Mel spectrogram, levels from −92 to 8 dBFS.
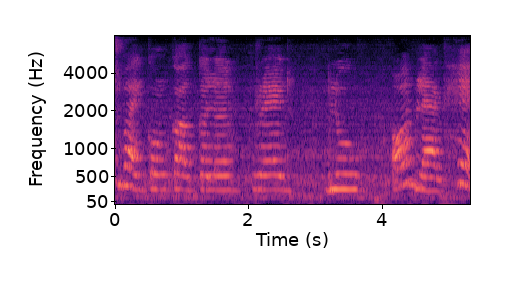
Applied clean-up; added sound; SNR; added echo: none; none; none; reverberation time 0.3 s.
